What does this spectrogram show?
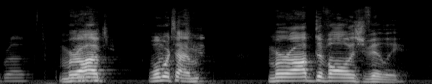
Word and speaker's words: Merab Dvalishvili: Merab Dvalishvili. Merab Dvalishvili.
